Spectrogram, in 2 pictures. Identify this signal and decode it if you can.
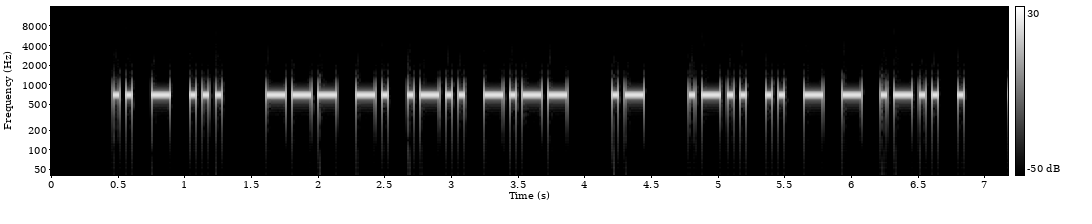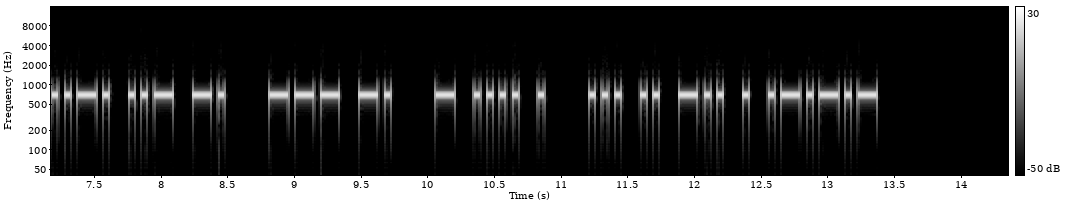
Morse code, heard as a keyed tone, about 25 wpm, 700 Hz. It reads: ITS ONLY A LITTLE FUN ON THE SIDE.
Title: Sentences from Top 1000 Words - Review Part 4 - 25wpm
